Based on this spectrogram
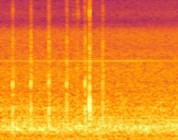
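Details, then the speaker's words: Light, quick tapping about five or six times a second over a quiet fan hum with recirculation off, stopping when recirc is switched on; HVAC code recirculation door travel range too large, a binding recirculation door actuator knocking. "Okay, so that noise you're hearing, ladies and gentlemen, is coming from the recirc actuator. All right, yes, it is monitored by a HVAC module."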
